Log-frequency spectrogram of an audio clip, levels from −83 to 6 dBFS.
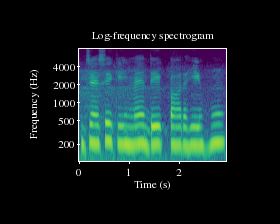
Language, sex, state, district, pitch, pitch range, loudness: Hindi, female, Madhya Pradesh, Katni, 205 Hz, 195-210 Hz, -13 LUFS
